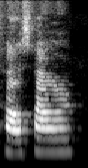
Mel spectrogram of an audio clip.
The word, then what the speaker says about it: Holzhauer: Holzhauer?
